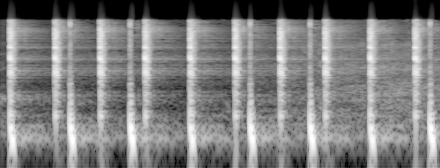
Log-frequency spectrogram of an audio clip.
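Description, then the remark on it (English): Two layers of sharp percussive hits interlock in a steady repeating cycle, one pulse grouped in threes against another in fours, forming a clear three-against-four polyrhythm. Crisp, with no voices. “I can take a rhythm and play three beats at one time in a period of time. And I can play another sound four times in that same space.”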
